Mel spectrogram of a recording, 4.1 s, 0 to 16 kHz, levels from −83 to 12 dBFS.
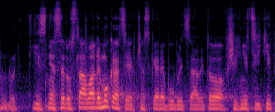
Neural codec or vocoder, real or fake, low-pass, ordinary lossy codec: none; real; 14.4 kHz; Opus, 16 kbps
